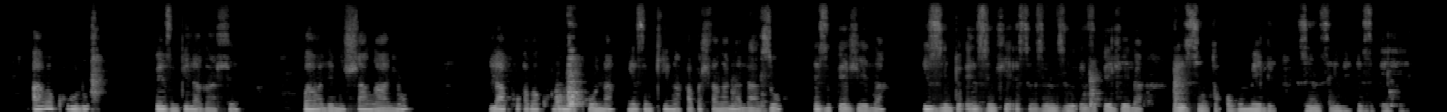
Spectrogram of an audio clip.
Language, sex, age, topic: North Ndebele, female, 18-24, health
